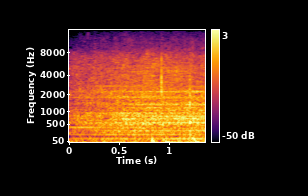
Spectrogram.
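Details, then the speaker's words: Lay-Z-Spa Palm Springs Airjet (Bestway) hot tub filter pump running after the pump water leak repair: constant low hum with rushing water and no rattle or surging; good flow. "looking in we're getting a good flow of water so the pump is working well"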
